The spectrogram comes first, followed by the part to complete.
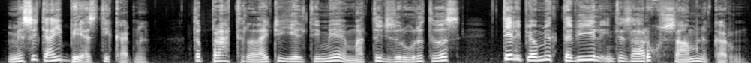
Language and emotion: Kashmiri, disgusted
